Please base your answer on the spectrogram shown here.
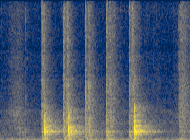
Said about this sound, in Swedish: Det är bara att hacka den.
